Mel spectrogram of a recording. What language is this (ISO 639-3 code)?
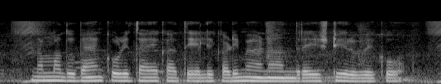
kan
